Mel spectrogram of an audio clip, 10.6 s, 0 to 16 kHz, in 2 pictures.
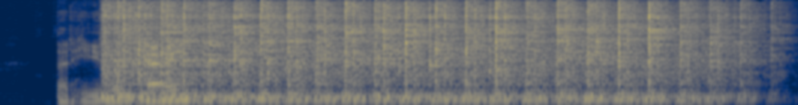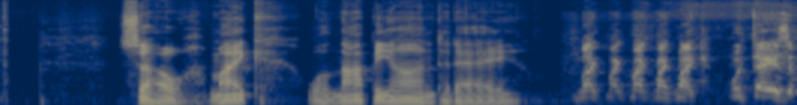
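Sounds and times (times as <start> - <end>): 
speech: 0.4 - 1.6, 6.2 - 10.6
motorcycle engine idling and revving: 0.7 - 5.4.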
